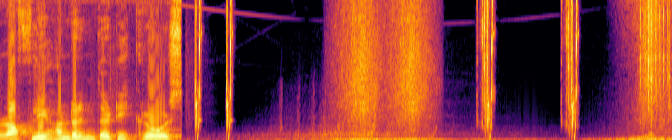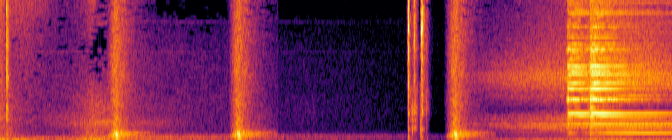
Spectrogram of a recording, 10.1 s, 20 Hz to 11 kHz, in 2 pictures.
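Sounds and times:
mouse clicks: 0:01.4 - 0:01.8
bright bell ding: 0:09.3 - 0:10.0.

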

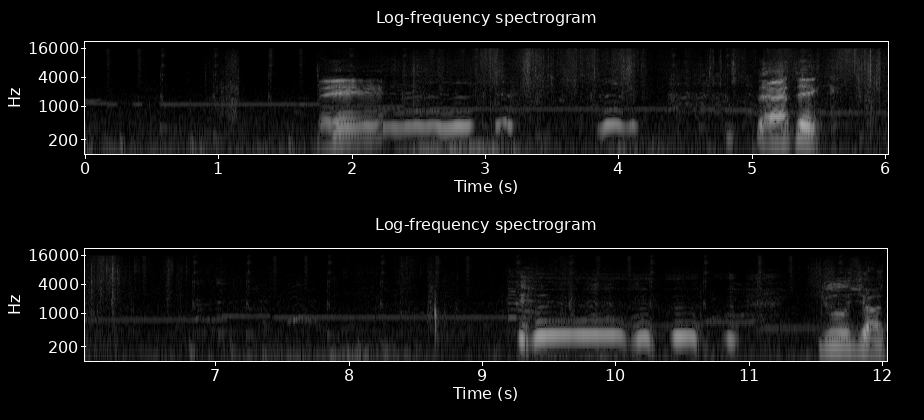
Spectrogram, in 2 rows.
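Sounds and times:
man hooting: 0:02.1 - 0:04.3, 0:09.2 - 0:11.2
low-pitched vocal sound: 0:02.2 - 0:04.2.

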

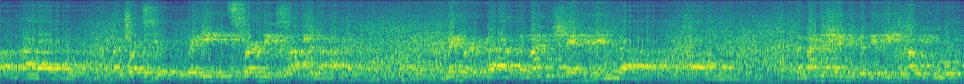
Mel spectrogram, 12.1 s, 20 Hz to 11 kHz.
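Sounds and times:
man lecturing in a hall: 0:00.0 - 0:04.6, 0:05.5 - 0:12.0.

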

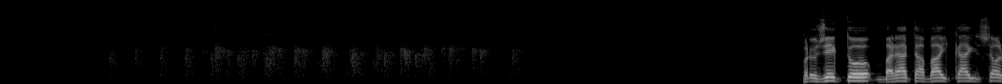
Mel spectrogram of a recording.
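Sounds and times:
small group clapping: 0:01.1 - 0:05.6.

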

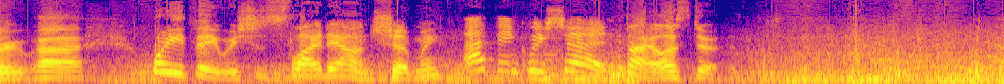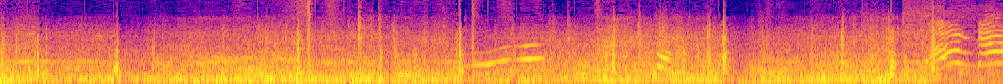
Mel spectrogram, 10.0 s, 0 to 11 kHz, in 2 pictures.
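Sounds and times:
fairground noise: 0:00.0 - 0:10.0.

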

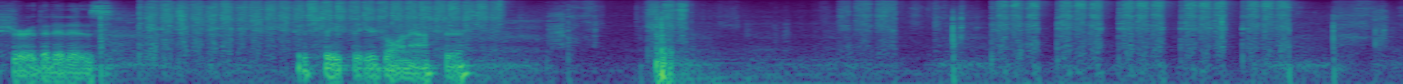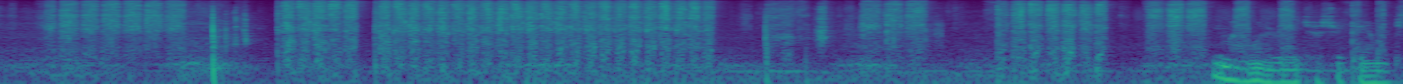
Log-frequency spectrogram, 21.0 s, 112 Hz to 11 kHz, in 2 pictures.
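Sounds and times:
nail file rubbing on nail: 0:01.0 - 0:04.5, 0:06.3 - 0:06.8, 0:07.4 - 0:11.9, 0:12.6 - 0:21.0.

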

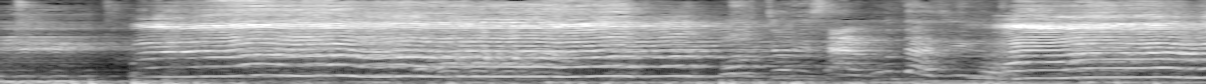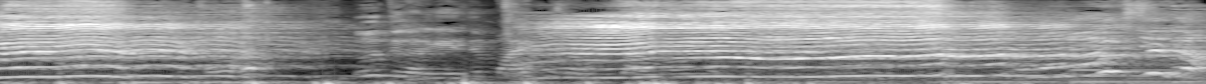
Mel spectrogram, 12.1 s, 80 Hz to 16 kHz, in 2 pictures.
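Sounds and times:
backing track with low beat: 0:00.0 - 0:12.0.

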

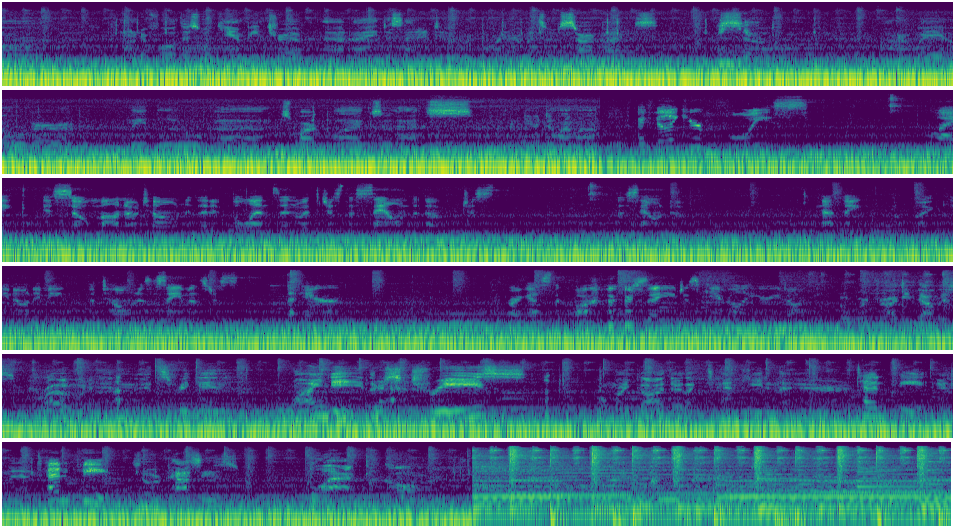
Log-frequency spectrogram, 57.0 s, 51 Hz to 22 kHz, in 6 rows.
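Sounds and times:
vehicle cabin road rumble: 0:00.0 - 0:57.0
voices talking: 0:01.1 - 0:08.0, 0:08.8 - 0:17.6, 0:28.2 - 0:32.0, 0:33.6 - 0:56.6.

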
